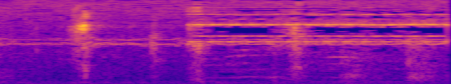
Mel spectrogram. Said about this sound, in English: Did you hear the phone?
